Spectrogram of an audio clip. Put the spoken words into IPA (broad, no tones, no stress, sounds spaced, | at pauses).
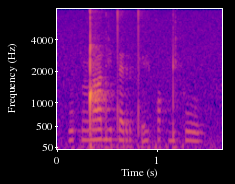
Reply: u k ŋ͡ǃ a d i t ɛ r tʼ e̤ k ɔ k d i k u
